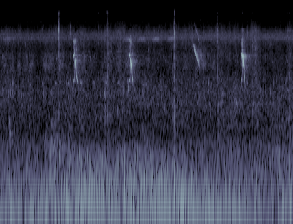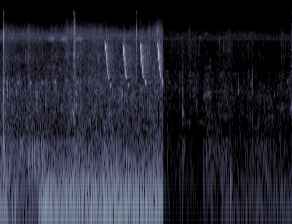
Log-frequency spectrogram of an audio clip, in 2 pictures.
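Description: Bird chirps: short, high, sharply falling peeps, scattered at first and then four in quick succession, over a steady low rumble. The sound drops away abruptly about three-quarters of the way through.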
